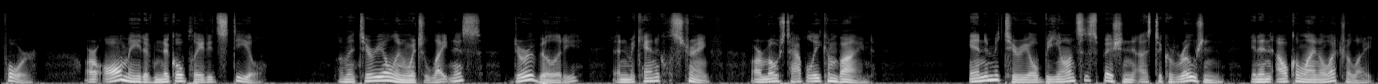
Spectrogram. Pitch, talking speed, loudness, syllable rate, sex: 125 Hz, 140 wpm, -17 LUFS, 6.0 syllables/s, male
